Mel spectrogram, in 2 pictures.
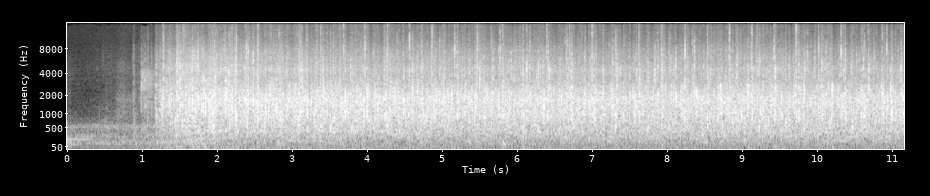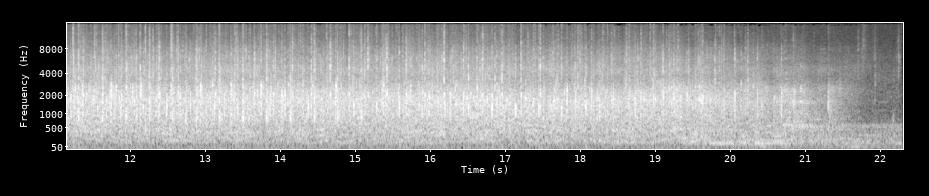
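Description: Concert-hall audience applauding: the clapping starts about a second in, right after the orchestra's closing chord has died away, stays steady and dense, and dies out near the end.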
